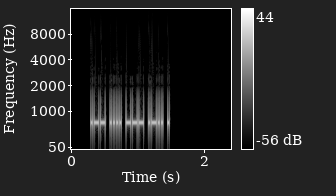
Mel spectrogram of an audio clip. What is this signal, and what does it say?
Morse code, heard as a keyed tone, about 50 wpm, 700 Hz. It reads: WHOLE
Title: Top 500 Words 50wpm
